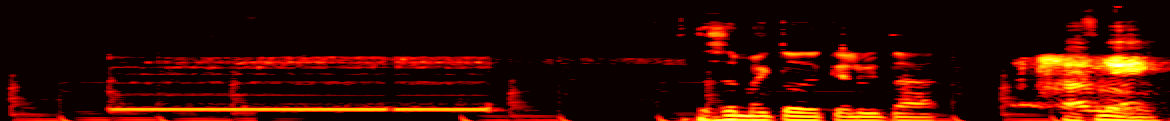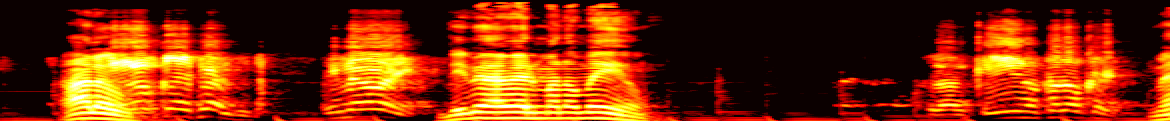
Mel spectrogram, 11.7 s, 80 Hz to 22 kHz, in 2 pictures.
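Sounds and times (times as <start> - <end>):
telephone ringing with an incoming call: 0.5 - 2.6
speech: 3.5 - 9.2, 10.6 - 11.6.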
